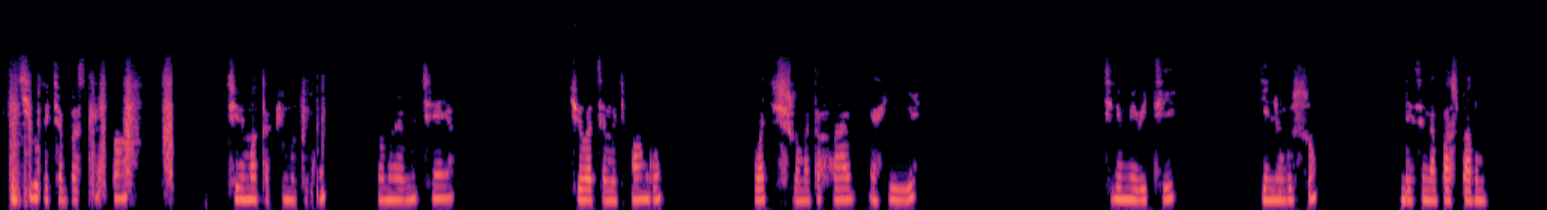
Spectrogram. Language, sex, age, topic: Kinyarwanda, male, 18-24, government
